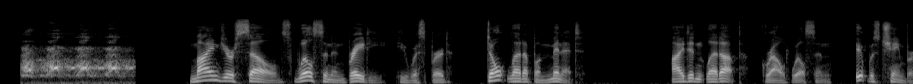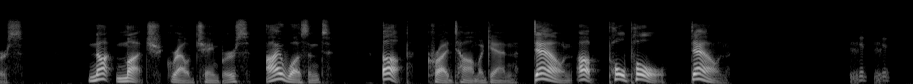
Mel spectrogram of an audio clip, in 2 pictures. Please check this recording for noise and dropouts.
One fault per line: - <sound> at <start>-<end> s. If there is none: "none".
- bark at 0.2-1.4 s
- laugh at 17.6-18.0 s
